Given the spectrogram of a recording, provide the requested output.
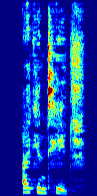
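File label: VoiceActing Spanish, female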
